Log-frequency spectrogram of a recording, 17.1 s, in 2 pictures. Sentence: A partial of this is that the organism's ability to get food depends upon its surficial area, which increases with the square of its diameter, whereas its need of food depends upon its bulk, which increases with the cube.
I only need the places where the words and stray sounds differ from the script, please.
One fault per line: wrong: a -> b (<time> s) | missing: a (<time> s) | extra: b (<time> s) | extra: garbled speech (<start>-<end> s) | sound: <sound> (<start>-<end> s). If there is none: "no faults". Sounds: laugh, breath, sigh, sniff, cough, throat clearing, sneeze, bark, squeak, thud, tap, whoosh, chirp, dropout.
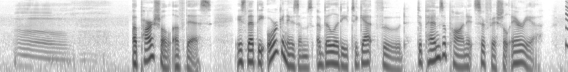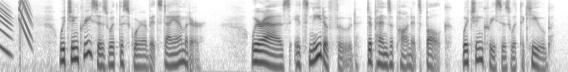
sound: sigh (0.2-1.7 s)
sound: chirp (8.5-9.0 s)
